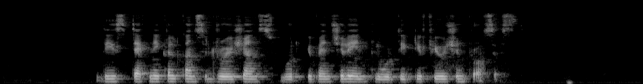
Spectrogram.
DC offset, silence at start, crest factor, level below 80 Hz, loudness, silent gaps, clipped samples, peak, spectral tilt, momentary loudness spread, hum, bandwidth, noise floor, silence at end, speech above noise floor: under 0.1%; 0.95 s; 20 dB; -60 dBFS; -26 LUFS; none; under 0.1%; -6 dBFS; -4.5 dB/octave; 9 LU; none; 11.5 kHz; -70 dBFS; 0.7 s; 45 dB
